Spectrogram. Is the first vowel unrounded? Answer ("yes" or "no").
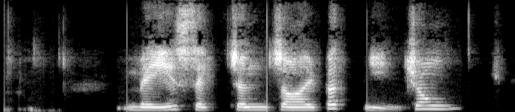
yes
